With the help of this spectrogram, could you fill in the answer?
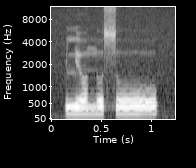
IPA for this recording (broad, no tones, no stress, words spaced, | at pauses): lʲɔno soː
